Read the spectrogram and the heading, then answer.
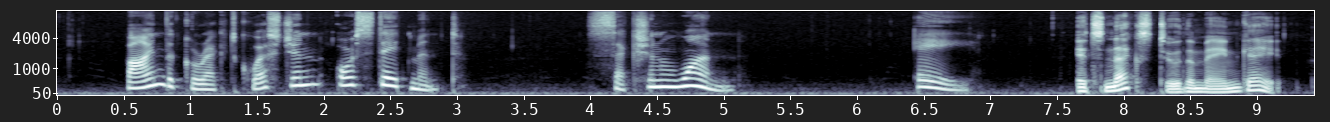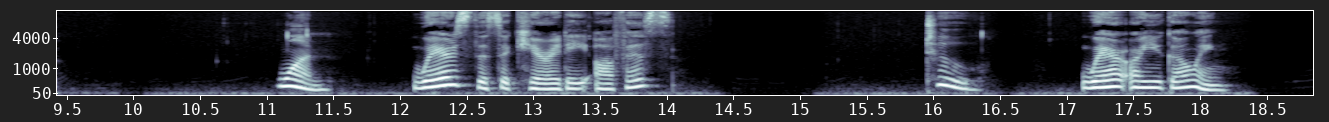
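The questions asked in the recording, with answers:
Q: It's next to the main gate.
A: 1: Where's the security office?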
